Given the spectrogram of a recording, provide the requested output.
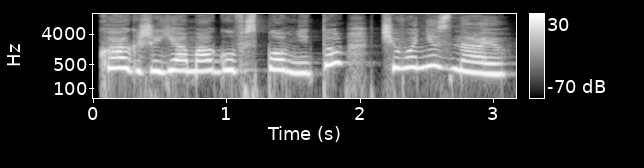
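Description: A woman's voice: very high voice, a little slow, pitched above the performer's own voice. A woman voicing an earnest, curious seven-year-old girl. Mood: plaintive. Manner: plain, questioning, a little teasing.

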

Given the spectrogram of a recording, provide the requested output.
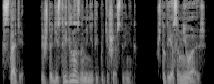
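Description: Male narrator doing an anxious storybook cat, lively and dry. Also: lowish voice, fairly quick, slightly rough, dry recording, exaggerated voice. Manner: worried, grumbling. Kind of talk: storybook reading.

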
